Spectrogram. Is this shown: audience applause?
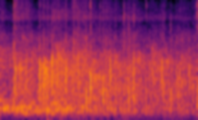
yes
